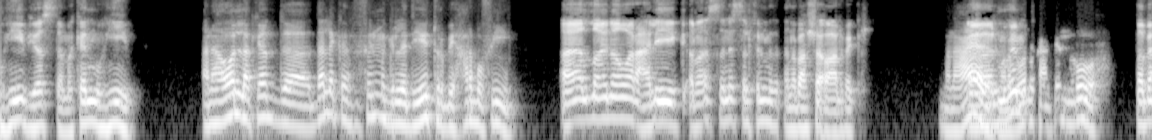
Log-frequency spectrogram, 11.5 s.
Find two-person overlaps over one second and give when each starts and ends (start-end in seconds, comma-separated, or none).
none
